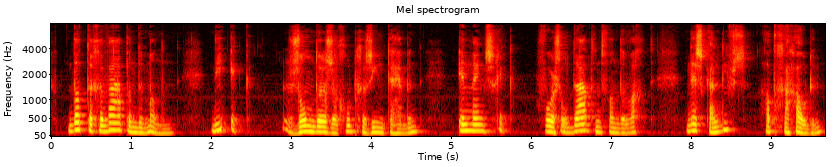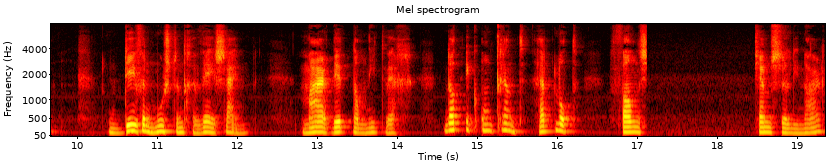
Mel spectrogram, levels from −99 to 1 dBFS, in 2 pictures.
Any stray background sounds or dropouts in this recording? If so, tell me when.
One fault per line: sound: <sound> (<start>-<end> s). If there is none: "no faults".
no faults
